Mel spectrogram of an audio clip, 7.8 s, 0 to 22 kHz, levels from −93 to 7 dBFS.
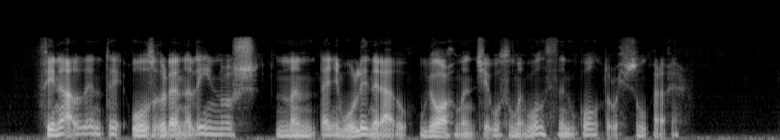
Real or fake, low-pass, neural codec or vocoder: fake; 7.2 kHz; autoencoder, 22.05 kHz, a latent of 192 numbers a frame, VITS, trained on many speakers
